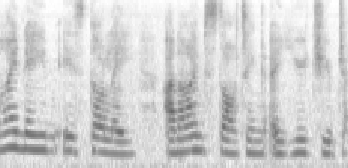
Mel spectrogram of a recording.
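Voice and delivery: nervous, stiff, robot-like voice. Retelling a first video's opening line: imitating own robotic stiff delivery. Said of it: "I was very robot".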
